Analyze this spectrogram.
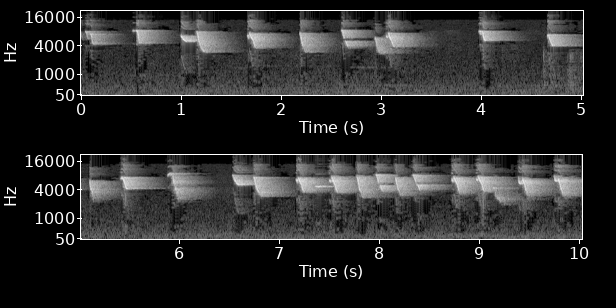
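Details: Saffron finch tutor song for young birds, a long lively sequence of sharp, high, downslurred chirps, speeding up into a dense rattling run near the end.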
